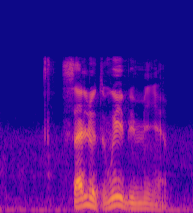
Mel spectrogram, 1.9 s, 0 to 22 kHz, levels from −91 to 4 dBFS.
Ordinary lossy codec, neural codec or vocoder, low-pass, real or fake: none; none; 7.2 kHz; real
